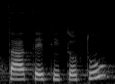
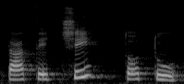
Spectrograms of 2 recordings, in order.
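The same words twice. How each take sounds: First: TI with a plain hard T, Spanish style; pronúncia espanhola. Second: TI softened to "chee"; pronúncia brasileira. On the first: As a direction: say "ti" as in Spanish, no ch sound. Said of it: "no espanhol". (pronúncia espanhola, "ti" com T seco) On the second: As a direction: say "ti" as Brazilian "tchi". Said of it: "No português". (pronúncia brasileira, "ti" como "tchi") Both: Shown as a demonstration.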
